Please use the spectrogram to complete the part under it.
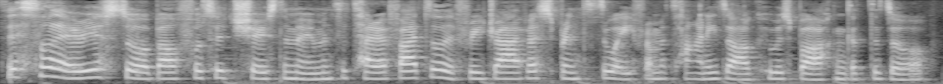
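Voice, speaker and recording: A woman's voice: a little high, little pitch movement, a little fast, a little mellow. A woman reading scripted narration for light news video clips. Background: music.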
